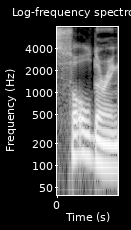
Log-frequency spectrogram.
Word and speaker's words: soldering: the comment is just soldering is pronounced soldering silent el yo you get a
